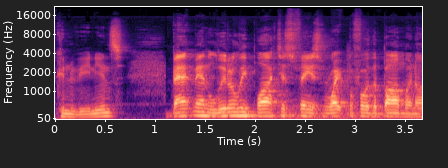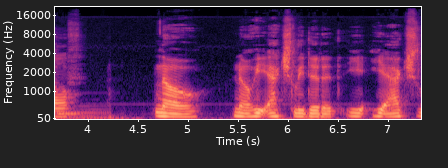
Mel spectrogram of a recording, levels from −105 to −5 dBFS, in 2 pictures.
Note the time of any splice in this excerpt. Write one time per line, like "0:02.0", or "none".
0:01.1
